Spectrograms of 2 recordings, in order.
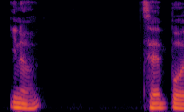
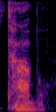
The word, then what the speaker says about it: Tsepo: Or, like, Tsepo is Tabo. Yeah. And it's like, dude, it's Tsepo, right?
